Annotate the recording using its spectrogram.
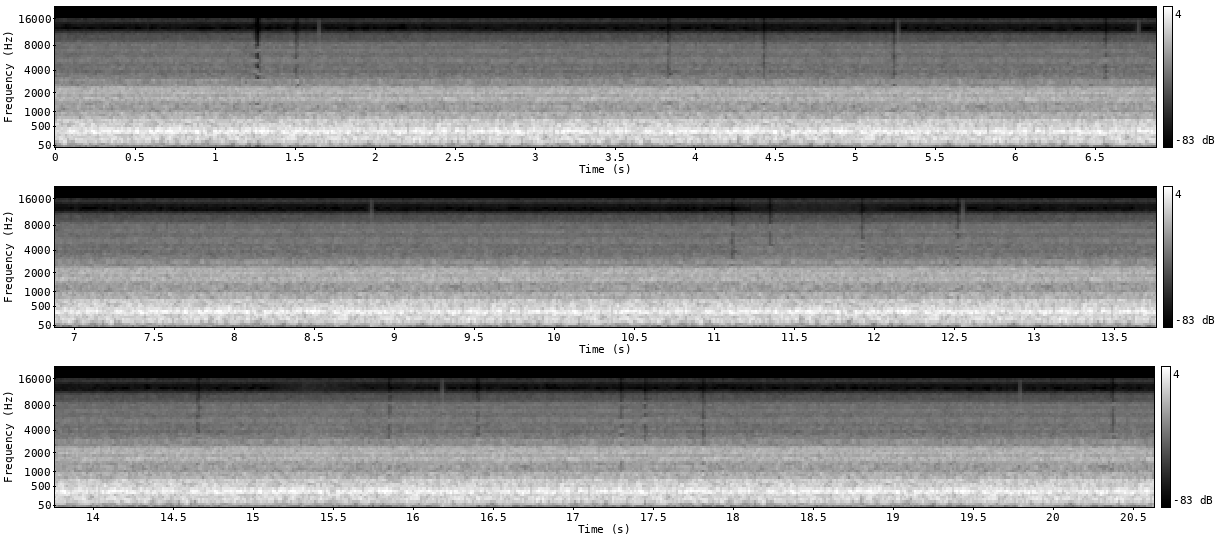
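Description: Wind rushes steadily past a glider's canopy.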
